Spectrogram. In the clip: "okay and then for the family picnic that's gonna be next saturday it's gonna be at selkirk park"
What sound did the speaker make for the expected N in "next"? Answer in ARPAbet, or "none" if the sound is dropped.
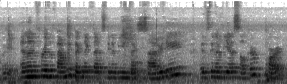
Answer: L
